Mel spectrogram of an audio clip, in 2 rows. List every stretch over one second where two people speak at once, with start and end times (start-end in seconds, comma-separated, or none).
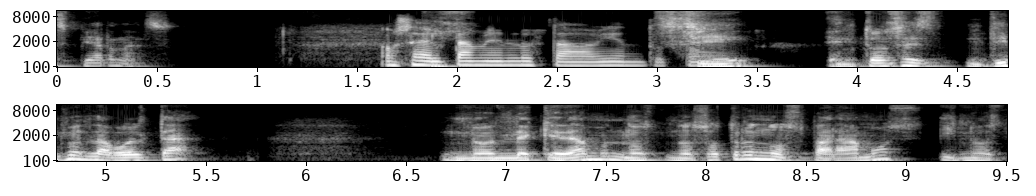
none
